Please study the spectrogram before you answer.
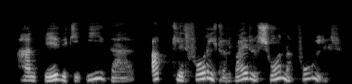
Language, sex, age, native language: Icelandic, female, 30-39, Icelandic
